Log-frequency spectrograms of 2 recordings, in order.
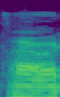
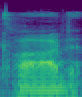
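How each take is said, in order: First: The name is said with a Canadian accent. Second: The name is said with an American accent. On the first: "[name] is Canadian, so she's going to say Claude" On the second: "I'm American... I'm going to say Claude"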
